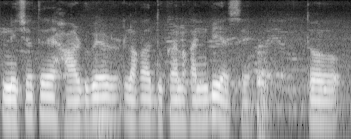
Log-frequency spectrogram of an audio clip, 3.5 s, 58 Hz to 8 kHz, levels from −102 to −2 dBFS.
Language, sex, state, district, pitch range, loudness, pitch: Nagamese, male, Nagaland, Dimapur, 115-125 Hz, -15 LUFS, 120 Hz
